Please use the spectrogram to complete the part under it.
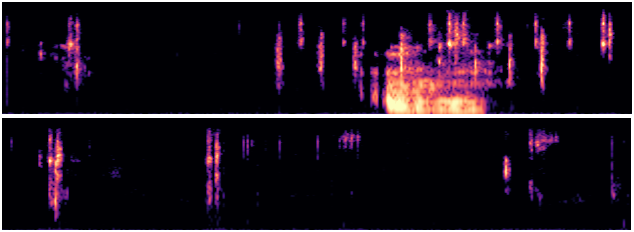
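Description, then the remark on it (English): Irregular keyboard typing: scattered crisp clicks and short bursts of keystrokes, with one louder, fuller clatter partway through, and no voices. “I must be typing it out somewhere.”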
